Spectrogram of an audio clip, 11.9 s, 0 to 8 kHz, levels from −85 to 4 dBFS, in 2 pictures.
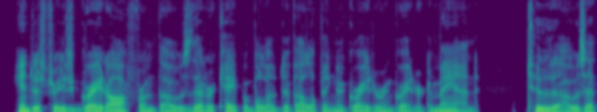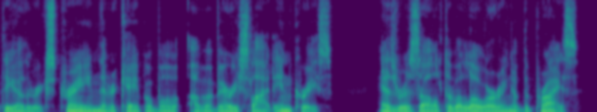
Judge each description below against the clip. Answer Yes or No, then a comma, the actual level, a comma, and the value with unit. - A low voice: Yes, very low, 75 Hz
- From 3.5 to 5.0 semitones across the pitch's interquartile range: No, narrow, 2.5 semitones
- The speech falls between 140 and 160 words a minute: No, average, 190 wpm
